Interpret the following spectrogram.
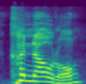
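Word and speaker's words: Knodel: you as Aaron kodal I've been calling that man noal this whole time kodal is it is how they pronounced it this episode is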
